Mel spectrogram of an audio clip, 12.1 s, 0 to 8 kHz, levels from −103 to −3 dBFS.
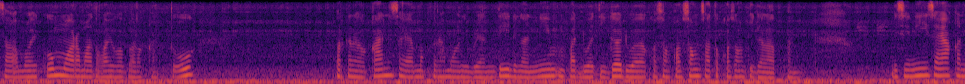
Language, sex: Indonesian, female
